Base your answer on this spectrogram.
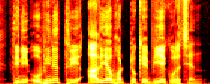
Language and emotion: Bengali, neutral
